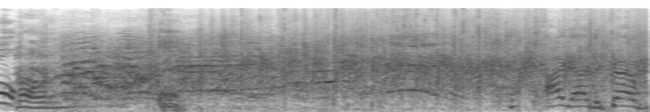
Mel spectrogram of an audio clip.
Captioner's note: applause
